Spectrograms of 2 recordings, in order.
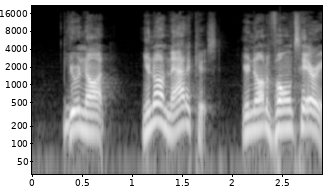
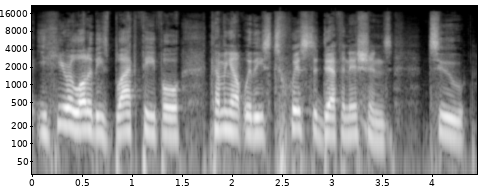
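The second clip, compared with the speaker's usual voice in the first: ordinary talk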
